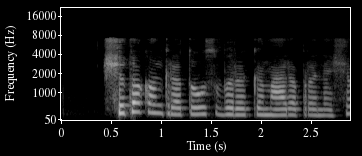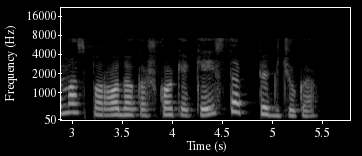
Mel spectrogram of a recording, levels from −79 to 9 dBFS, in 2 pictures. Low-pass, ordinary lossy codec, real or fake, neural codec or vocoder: 7.2 kHz; MP3, 48 kbps; fake; codec, 44.1 kHz, 7.8 kbps, Pupu-Codec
